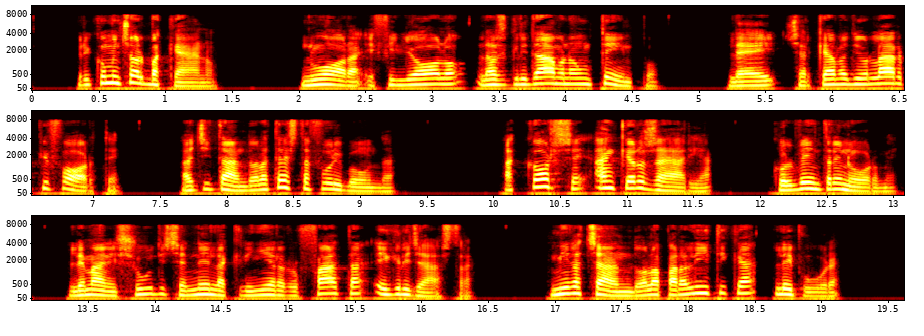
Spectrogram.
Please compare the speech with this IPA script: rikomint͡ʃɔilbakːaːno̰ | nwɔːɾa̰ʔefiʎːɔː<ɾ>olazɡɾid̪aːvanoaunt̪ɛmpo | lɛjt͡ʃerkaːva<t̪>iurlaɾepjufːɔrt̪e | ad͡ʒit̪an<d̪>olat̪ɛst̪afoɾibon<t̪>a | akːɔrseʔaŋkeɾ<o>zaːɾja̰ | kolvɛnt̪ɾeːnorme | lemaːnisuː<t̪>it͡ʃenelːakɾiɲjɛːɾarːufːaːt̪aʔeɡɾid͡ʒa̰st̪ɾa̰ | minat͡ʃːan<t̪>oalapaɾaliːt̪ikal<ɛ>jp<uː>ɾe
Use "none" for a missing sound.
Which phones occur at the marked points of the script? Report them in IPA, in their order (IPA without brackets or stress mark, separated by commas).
l, d̪, d̪, d̪, o, d̪, d̪, ɛ, uː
